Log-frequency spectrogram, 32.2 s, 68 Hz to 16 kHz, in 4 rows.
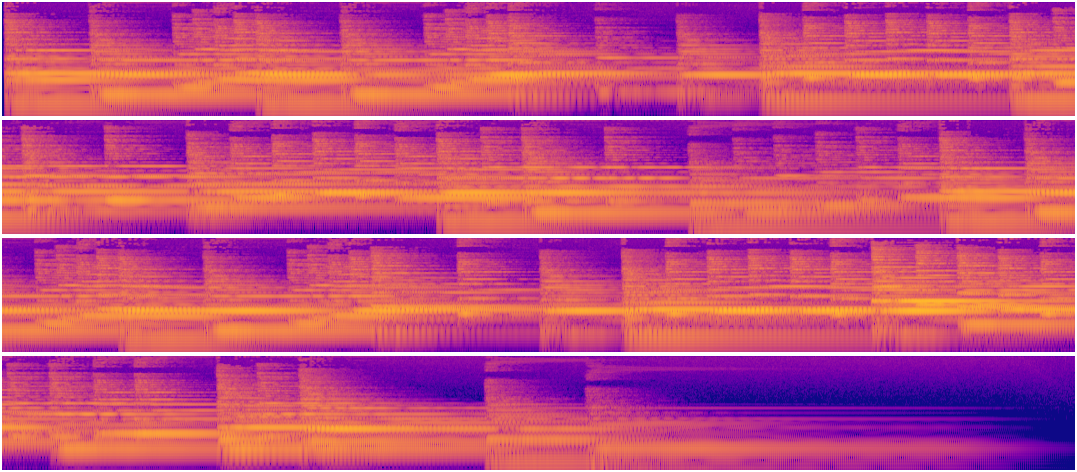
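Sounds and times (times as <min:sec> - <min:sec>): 
harp playing a waltz: 0:00.0 - 0:31.1.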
